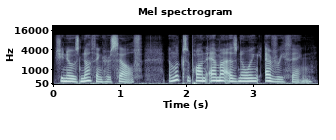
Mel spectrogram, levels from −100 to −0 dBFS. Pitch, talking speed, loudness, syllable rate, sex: 195 Hz, 180 wpm, -16 LUFS, 5.6 syllables/s, female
